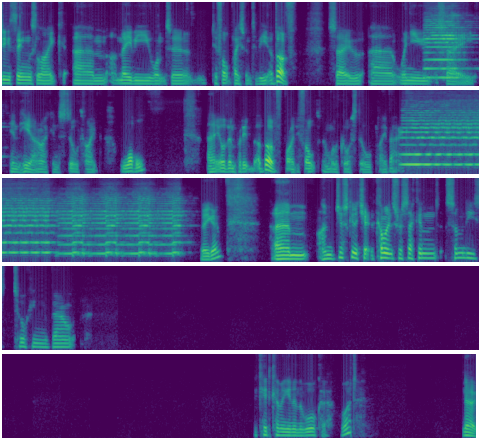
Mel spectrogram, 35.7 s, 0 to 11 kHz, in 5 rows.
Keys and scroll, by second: 5.8 Escape, 7.3-9.2 typing, 12.3 alt+shift+space, 16.9 space, 17.8 space.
